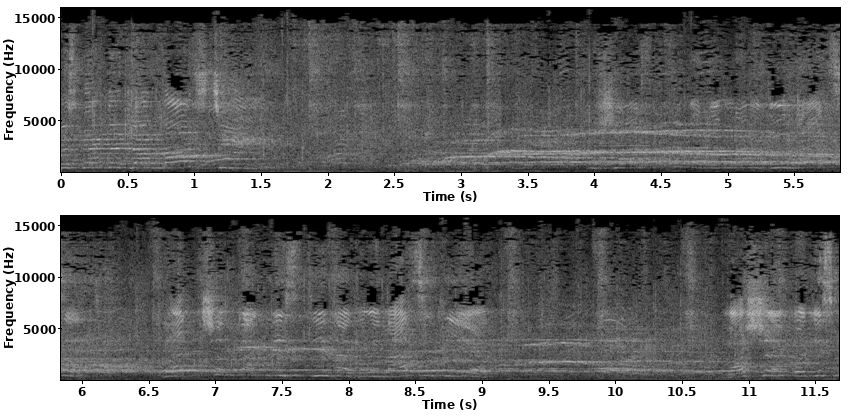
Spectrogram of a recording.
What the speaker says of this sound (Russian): Ваши аплодисменты для благожительной Кристины.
